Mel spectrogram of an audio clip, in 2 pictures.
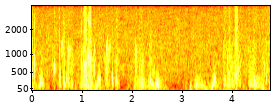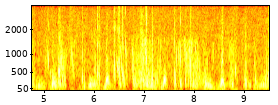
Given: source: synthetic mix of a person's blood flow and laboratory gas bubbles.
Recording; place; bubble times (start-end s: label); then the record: Doppler ultrasound of blood flow; precordium
0.00-0.08 s: bubbles
0.40-0.49 s: bubbles
0.51-0.84 s: bubbles
0.97-1.29 s: bubbles
1.45-1.76 s: bubbles
2.05-2.26 s: bubbles
2.31-2.47 s: bubbles
3.82-4.18 s: bubbles
4.32-4.50 s: bubbles
4.60-4.83 s: bubbles
5.01-5.21 s: bubbles
5.25-5.47 s: bubbles
5.51-5.62 s: bubbles
5.73-5.84 s: bubbles
5.99-6.14 s: bubbles
6.37-6.69 s: bubbles
6.74-7.38 s: bubbles
7.57-8.31 s: bubbles
8.37-8.40 s: bubbles
8.70-8.87 s: bubbles
8.98-9.15 s: bubbles
9.19-9.31 s: bubbles
9.40-9.51 s: bubbles
From the record:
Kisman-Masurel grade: 332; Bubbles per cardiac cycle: rolling drumbeat, 9 or more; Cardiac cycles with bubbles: 50 to 99%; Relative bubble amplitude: moderate (0.250 to 0.450); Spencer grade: 3 (all of the cardiac periods contain showers or single bubble signals, but not dominating or overriding the cardiac motion signals); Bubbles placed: only in the low amplitude regions of the cardiac cycle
